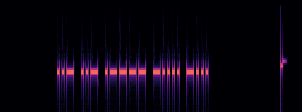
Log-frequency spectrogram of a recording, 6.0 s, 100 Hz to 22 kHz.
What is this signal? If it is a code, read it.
Morse code, heard as a keyed tone, about 25 wpm, 700 Hz. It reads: UU16B
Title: Five Challenging Letter-Number Combinations 25wpm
